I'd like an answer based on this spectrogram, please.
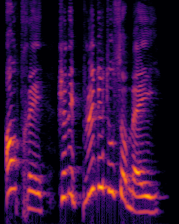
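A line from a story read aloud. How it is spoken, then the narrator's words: Shouted. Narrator (French): cria-t-elle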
